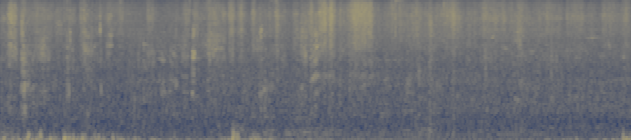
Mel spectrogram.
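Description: An Akita puppy and another puppy play-wrestling on grass: scuffling and rustling with faint puppy noises, busier at first and quieter from about halfway.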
